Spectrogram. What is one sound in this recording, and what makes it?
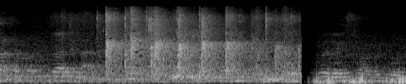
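A group of people claps.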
